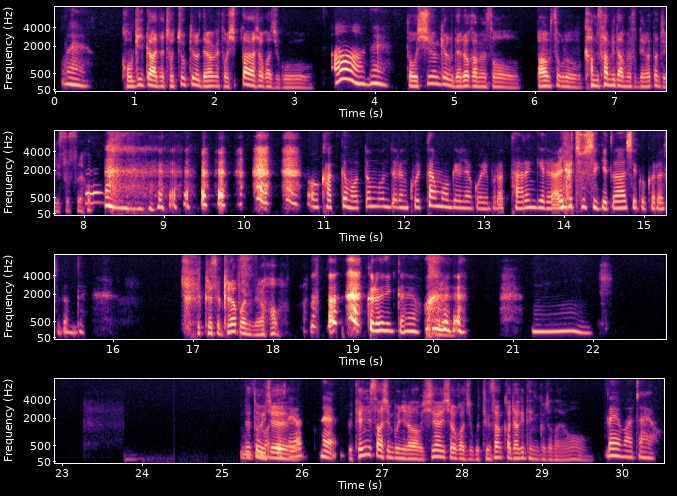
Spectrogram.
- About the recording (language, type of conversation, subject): Korean, unstructured, 취미 활동을 하면서 새로운 친구를 사귄 경험이 있으신가요?
- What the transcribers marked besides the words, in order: static; other background noise; laughing while speaking: "있었어요"; laugh; laughing while speaking: "알려주시기도"; laugh; other noise; laugh; laughing while speaking: "했네요"; laugh; sniff; distorted speech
